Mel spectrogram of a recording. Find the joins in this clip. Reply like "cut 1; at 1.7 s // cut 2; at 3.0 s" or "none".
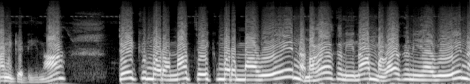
cut 1; at 3.0 s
